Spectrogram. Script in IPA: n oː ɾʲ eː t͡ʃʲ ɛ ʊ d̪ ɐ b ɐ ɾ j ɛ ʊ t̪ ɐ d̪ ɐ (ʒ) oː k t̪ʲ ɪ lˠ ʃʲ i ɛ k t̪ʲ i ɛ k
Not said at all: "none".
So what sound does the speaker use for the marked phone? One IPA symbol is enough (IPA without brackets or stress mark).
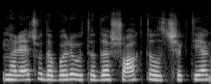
ʃ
